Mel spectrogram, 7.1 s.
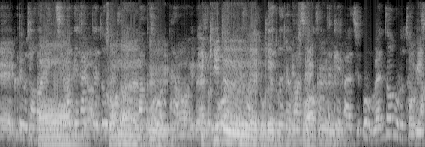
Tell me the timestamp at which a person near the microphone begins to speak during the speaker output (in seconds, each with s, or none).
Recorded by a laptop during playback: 0.6 s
